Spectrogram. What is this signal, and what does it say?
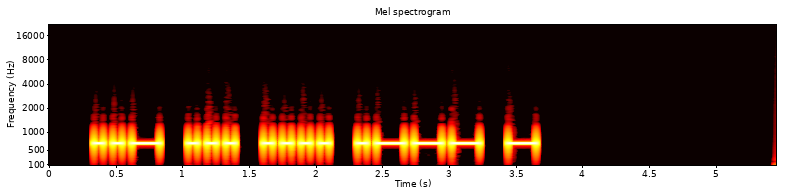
Morse code, heard as a keyed tone, about 17 wpm, 700 Hz. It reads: USHJT
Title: Five Challenging Letter-Number Combinations 17wpm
